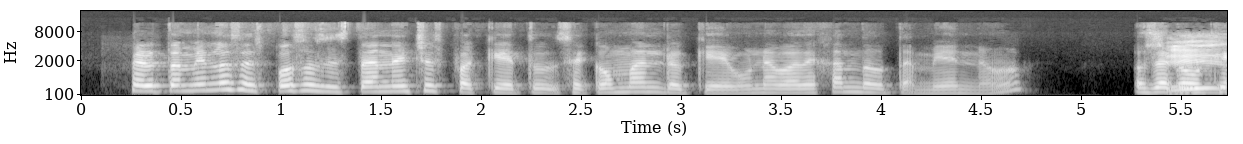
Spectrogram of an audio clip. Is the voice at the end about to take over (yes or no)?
no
